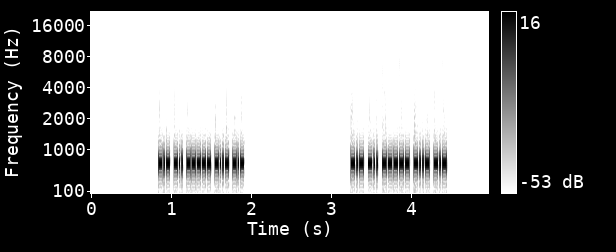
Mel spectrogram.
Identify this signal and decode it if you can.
Morse code, heard as a keyed tone, about 64 wpm, 700 Hz. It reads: KD0XK KD0XK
